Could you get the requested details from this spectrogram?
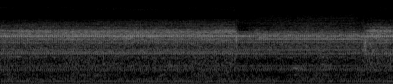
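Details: Steady, even electric hum with a thin high buzz and no knocking or rattling from a homemade compressor built from a refrigerator compressor motor while it fills a car tire. Normal running.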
